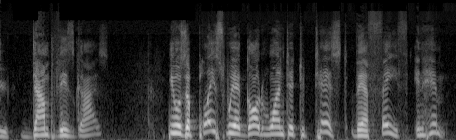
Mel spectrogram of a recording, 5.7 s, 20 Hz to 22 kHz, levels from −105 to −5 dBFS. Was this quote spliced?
no; 0 cuts

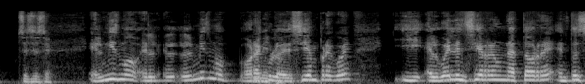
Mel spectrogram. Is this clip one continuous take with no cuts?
yes; 0 cuts

